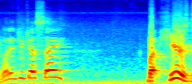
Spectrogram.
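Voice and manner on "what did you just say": high, incredulous gasp of a question; much higher, caught completely off guard; stunned disbelief. Acted. Disciples stunned by Jesus' claim.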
